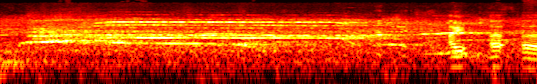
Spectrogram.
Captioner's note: audience cheering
